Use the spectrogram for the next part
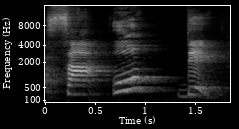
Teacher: Esse U é a sílaba forte, mas é um hiato porque só tem um U que fica ali, ó.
